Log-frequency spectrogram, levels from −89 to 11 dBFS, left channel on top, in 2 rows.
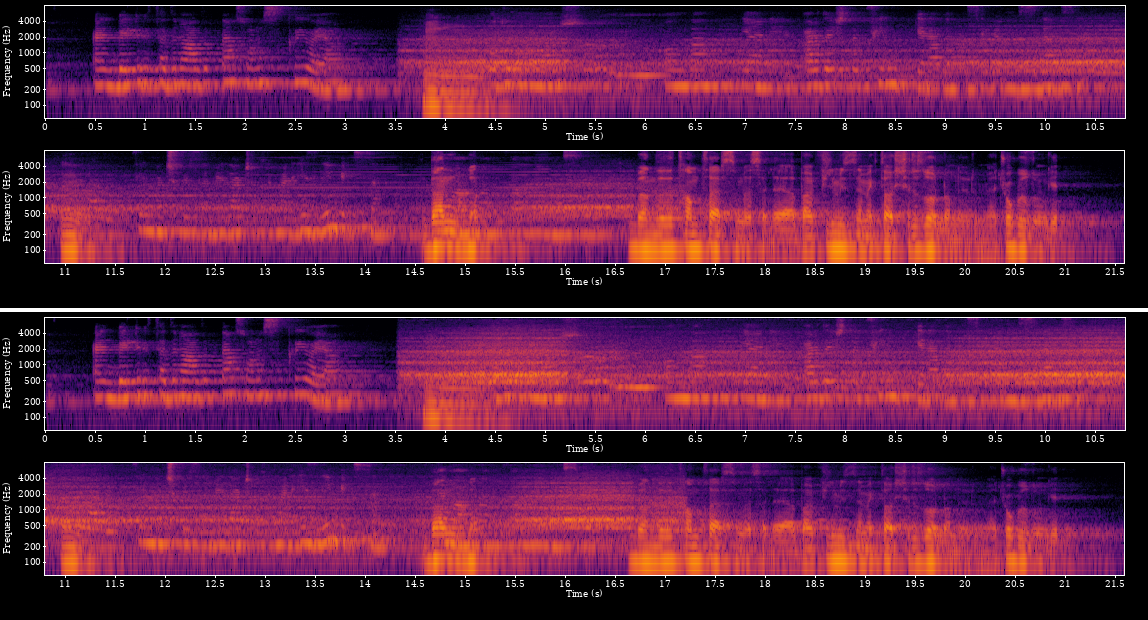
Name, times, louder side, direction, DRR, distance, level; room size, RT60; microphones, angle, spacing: voice 1, 0.5-3.1 4.4-10.5 11.7-14.3 14.7-16.3, right 1 dB, 15° right, 7 dB, 1.1 m, -33 dB
sound 1, 3.5-17.2, right 6 dB, 85° right, 0.6 m, -31 dB
voice 2, 3.8-4.4 10.9-11.3 14.6-15.2 16.6-20.9, left 2 dB, 40° left, 12 dB, 0.7 m, -25 dB
Bowed string instrument, 12.3-16.0, left 1 dB, 15° left, 1.7 m, -52 dB
30.0 x 17.0 x 5.3 m, 2.4 s
head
